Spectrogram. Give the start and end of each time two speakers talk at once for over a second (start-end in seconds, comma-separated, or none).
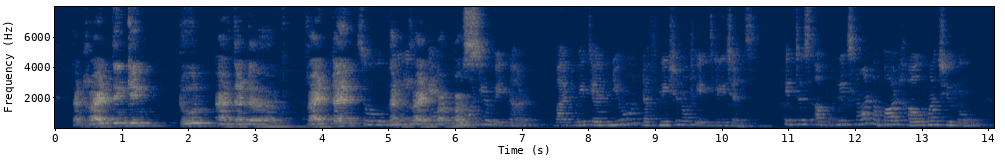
5.0-6.2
